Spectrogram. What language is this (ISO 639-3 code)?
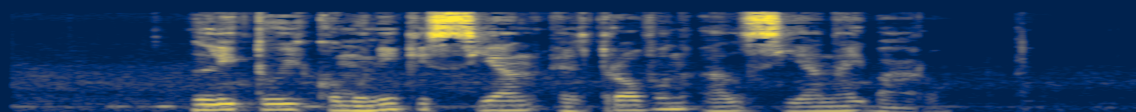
epo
